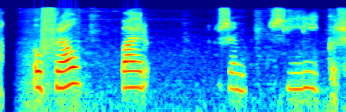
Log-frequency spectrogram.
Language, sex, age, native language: Icelandic, female, 8, Icelandic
